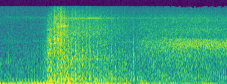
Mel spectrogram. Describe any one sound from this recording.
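A helicopter roars overhead with thudding rotor blades.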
